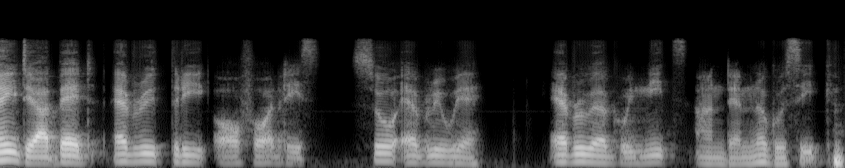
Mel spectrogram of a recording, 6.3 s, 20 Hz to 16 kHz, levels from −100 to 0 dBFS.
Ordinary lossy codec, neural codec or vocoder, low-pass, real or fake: none; codec, 16 kHz, 0.5 kbps, X-Codec, HuBERT features, trained on LibriSpeech; 7.2 kHz; fake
